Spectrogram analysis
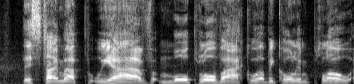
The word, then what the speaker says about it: Moreplovac: With a TS, like pronunciation? What's the bit at the end? Okay, I knew it was something different. That it wasn't Moreplovac. We don't use a hard C around here.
